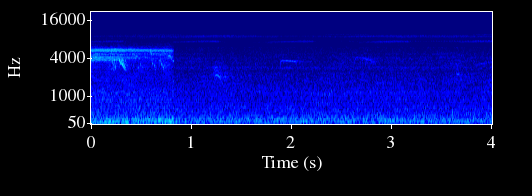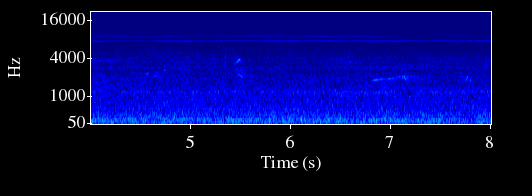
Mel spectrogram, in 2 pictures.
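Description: Small birds chirping: a dense run of overlapping high chirps that cuts off abruptly just under a second in, then only scattered faint single chirps over a steady outdoor hiss.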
